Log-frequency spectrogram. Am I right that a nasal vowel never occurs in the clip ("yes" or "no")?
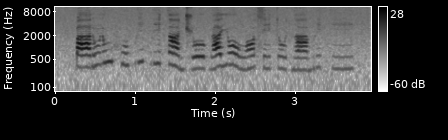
no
